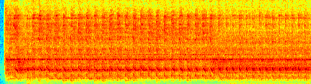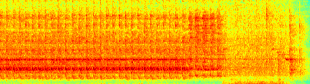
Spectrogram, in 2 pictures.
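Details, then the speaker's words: Motorcycle engine for a formula car rebuild, long-sitting, freshly fuelled with FI light still on: starter whirs about eight seconds with a high whine before it catches briefly; it later runs on its own fuel but has a big coolant leak. "I can hear it priming, too. Sounding better and better as it runs."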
